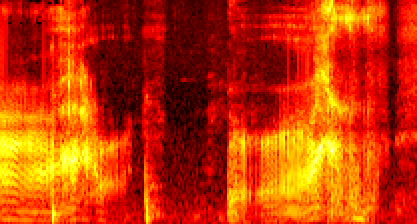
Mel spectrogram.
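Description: Two drawn-out, rumbling growls from a voice imitating a beast, fairly loud, separated by a short pause and a brief sharp catch of breath, as growls coming from inside the runes in a Skyrim story.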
